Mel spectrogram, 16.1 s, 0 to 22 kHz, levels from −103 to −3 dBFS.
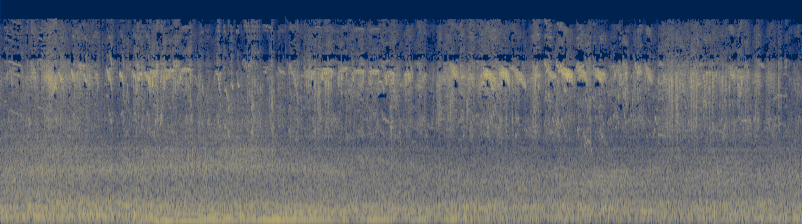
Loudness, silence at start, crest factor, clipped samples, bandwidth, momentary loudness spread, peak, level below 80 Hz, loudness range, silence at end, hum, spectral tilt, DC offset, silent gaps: -30 LUFS; 0 s; 20 dB; under 0.1%; 16 kHz; 10 LU; -12 dBFS; -44 dBFS; 5 LU; 0 s; none; -1.5 dB/octave; under 0.1%; none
